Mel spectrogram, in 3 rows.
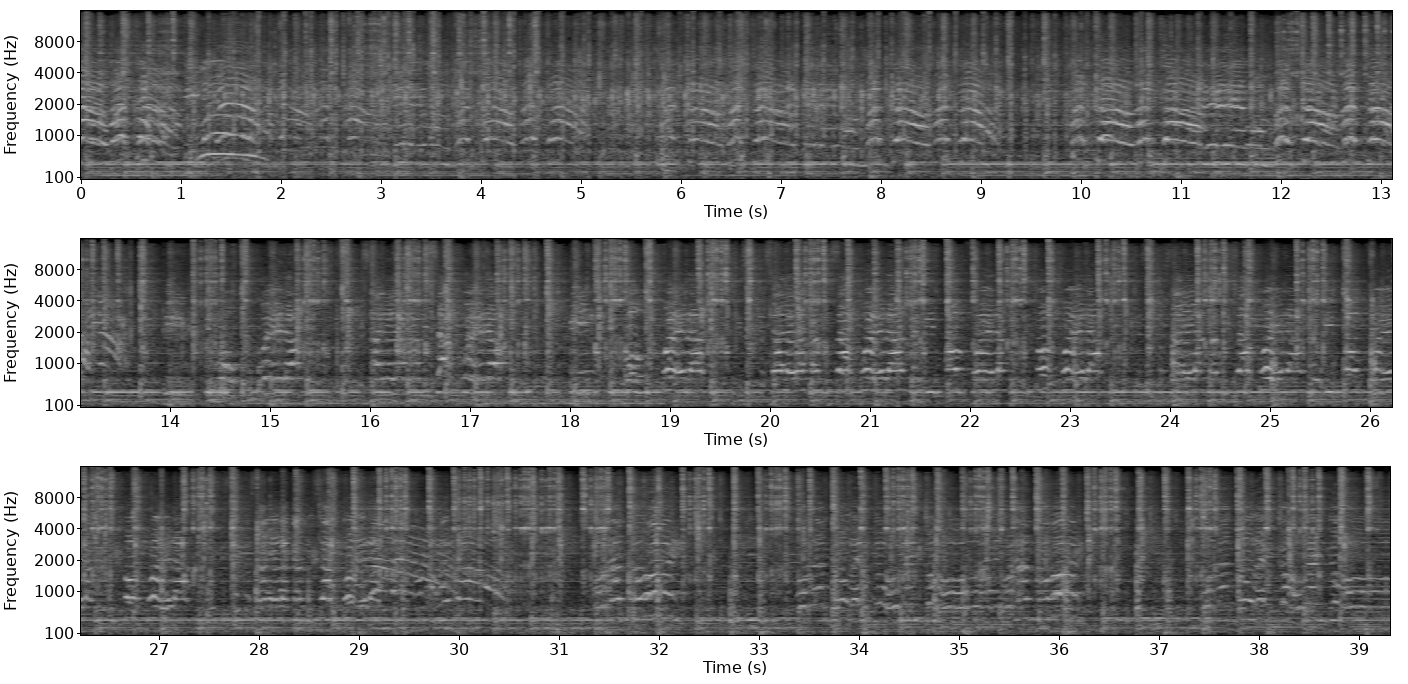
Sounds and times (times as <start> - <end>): Music of Latin America: 0.0 - 39.3.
